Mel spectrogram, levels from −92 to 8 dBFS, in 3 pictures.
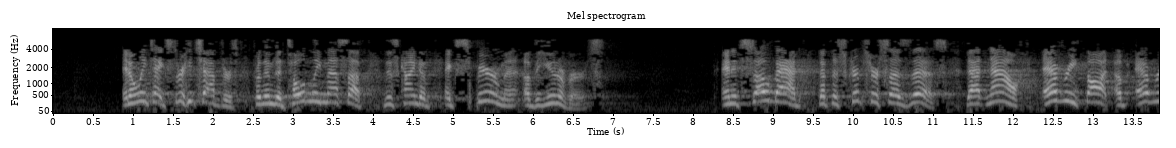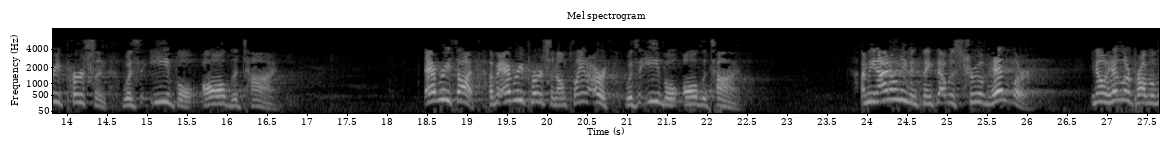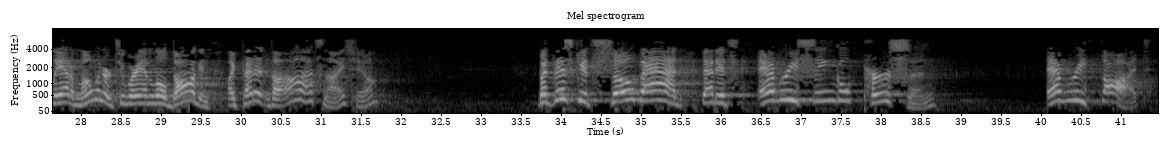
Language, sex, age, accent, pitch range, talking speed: English, male, 40-59, American, 205-295 Hz, 145 wpm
